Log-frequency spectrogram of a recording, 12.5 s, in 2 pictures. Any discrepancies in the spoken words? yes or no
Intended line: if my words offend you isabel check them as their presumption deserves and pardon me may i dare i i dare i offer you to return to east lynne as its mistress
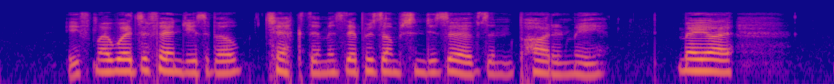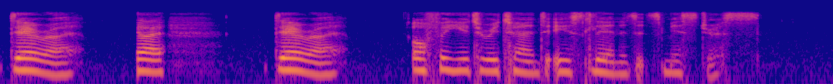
no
